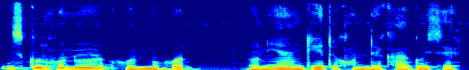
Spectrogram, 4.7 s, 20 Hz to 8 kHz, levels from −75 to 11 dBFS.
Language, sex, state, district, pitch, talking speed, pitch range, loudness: Assamese, male, Assam, Sonitpur, 140 Hz, 100 wpm, 135-155 Hz, -14 LUFS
